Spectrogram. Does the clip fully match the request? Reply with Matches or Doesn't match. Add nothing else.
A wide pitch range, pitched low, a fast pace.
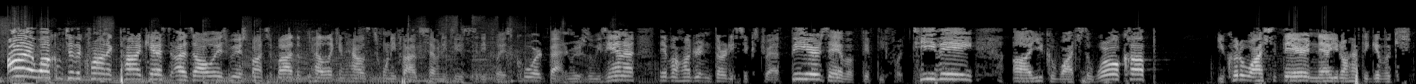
Doesn't match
